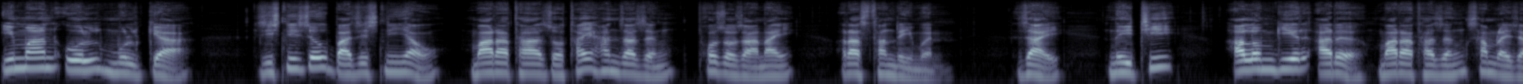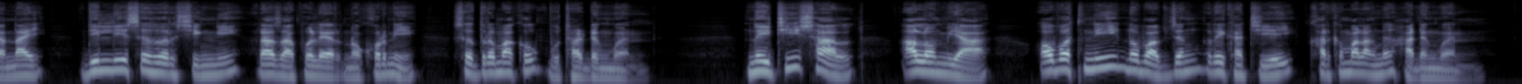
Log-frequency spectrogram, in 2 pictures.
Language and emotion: Bodo, neutral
